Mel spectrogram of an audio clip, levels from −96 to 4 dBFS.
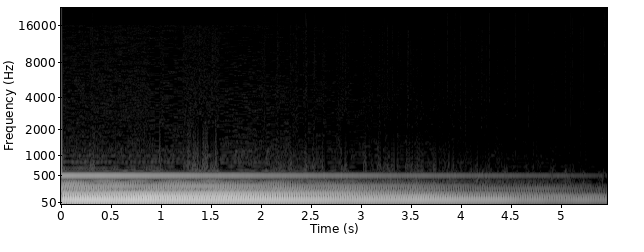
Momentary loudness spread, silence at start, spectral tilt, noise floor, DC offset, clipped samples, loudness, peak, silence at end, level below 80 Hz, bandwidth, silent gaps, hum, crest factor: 18 LU; 0 s; -13 dB/octave; -48 dBFS; under 0.1%; under 0.1%; -26 LUFS; -12 dBFS; 0.2 s; -30 dBFS; 0.7 kHz; none; none; 12 dB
